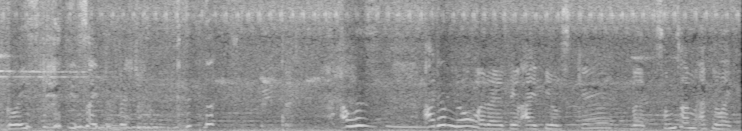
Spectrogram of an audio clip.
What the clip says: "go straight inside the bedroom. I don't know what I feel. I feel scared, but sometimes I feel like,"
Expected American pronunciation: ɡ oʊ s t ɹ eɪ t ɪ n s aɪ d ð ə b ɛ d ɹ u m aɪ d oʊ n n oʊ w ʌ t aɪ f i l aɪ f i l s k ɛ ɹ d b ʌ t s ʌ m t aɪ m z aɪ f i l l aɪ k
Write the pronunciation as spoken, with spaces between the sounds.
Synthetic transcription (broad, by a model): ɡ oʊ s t eɪ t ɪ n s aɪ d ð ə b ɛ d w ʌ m aɪ d oʊ n n oʊ w ʌ t aɪ f i l aɪ f i l s k ɛ ɹ d b ʌ t s ʌ m t aɪ m z aɪ f i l l aɪ k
